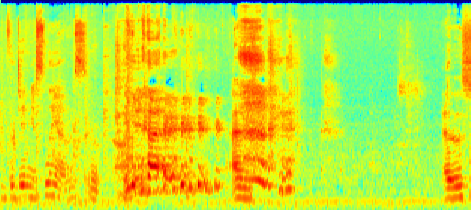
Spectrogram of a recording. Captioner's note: laughter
